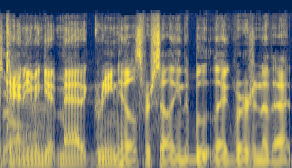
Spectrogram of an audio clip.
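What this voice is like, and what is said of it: Put-on Southern accent. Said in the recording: “why'd you say that in a southern accent?”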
